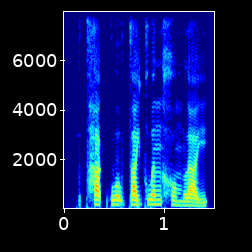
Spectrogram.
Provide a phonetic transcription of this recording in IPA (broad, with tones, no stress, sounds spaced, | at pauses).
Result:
t̪ʰ a˨˩ k̚ h w o̰˧˨ w t̪ a˧ j k w ə˧ n x ɔ̤˨˩ m l a˧˩˨ j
